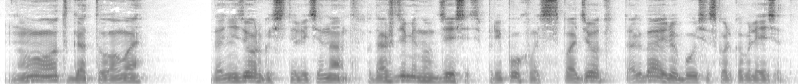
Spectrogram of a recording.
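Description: A man voicing a gruff, blunt male tattoo artist aboard a warship, in an audiobook. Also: fairly low pitch, normal speed, few pauses, mellow, close to an everyday voice.

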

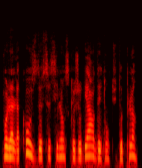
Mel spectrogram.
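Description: A woman narrating gives voice to a sultan in disguise who speaks gravely and with scorn. The tone stays mellow and close, in a dry recording with no room around it. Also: fairly low pitch, a little fast, dry recording, close to an everyday voice. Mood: stern. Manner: grave, reproachful tone. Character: sultan feigning a stern, grave lover. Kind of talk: audiobook reading of a classic tale.

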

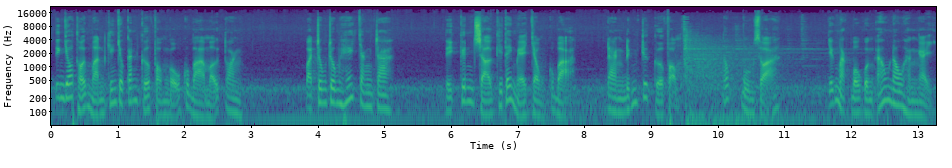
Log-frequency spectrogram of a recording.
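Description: A man narrating a scripted horror story in a dramatic, expressive way. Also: on the low side, normal speed. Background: faint music.

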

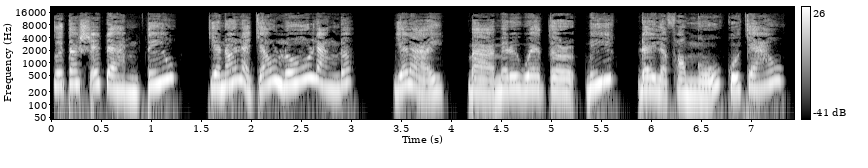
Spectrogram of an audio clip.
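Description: A woman puts on a timid, fussy middle-aged aunt who frets and scolds in a quick, high, breathy voice. She is easily moved to tears and always flustered. It is an audiobook reading with a dry, close sound. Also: animated, no echo. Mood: flustered scolding. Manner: flustered, fretting, fast.

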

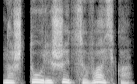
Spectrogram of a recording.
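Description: A woman's voice: on the low side, takes it slowly, a little mellow, breathy edge, no room sound, voice pushed up, full character voice. Woman doing a frightened, stubborn young girl. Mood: anxious. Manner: pleading, anxious.

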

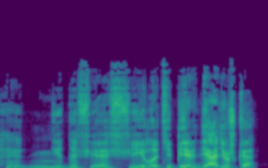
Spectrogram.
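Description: A man's voice: a little high, steady tone, measured pace, creaky, no echo, clean studio sound, pitched above the performer's own voice, full character voice. A man voicing a flustered young nobleman who pleads with agitation. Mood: pleading.

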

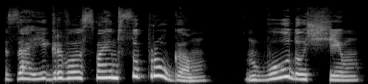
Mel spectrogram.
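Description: A hysterical, spoiled young noblewoman shrieks at a high, strained pitch, as a woman reading an audiobook puts her on. Her tone stays mellow and warm underneath the yelling. She shouts every word in open fury. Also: measured pace, husky. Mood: shrieking fury. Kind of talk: audiobook character voice.

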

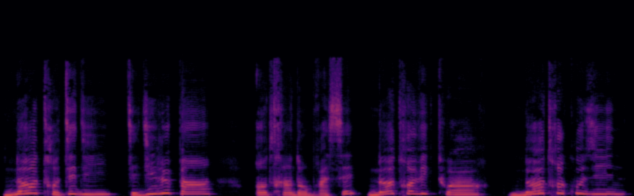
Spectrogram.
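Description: A woman voicing an excited, breathless young boy who teases his brother, reading aloud in a dry, close recording. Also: medium pitch, moderate pace, close to an everyday voice.

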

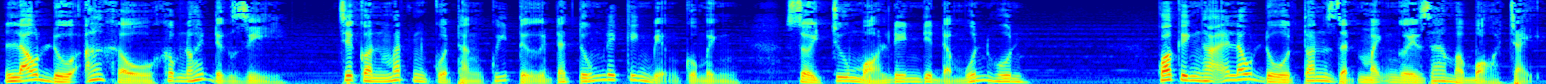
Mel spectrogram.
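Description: A man narrating a horror-comedy story in an expressive storytelling voice. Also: on the low side, no room sound.

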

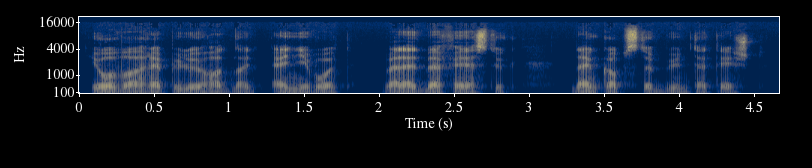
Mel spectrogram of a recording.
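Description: A man voicing a cold, calculating interrogator who speaks with calm menace. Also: a bass voice, smooth. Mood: coaxing.

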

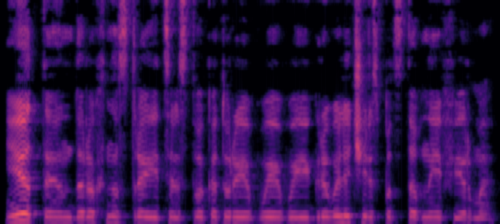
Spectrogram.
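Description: Storybook lawman: calm male major, crisp and clear, politely cold, as read by a female narrator. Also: on the low side, moderate pace, close to an everyday voice. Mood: pressing. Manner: loud, clear and precise, coolly polite. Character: calm composed male security-service major.

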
